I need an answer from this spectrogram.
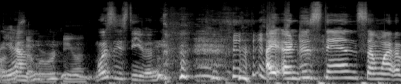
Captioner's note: laughs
